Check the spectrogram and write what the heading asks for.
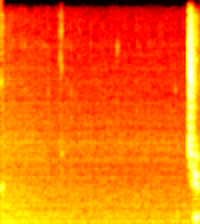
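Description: A low, steady background hum during a pause in speech, with a man's voice starting again near the end.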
